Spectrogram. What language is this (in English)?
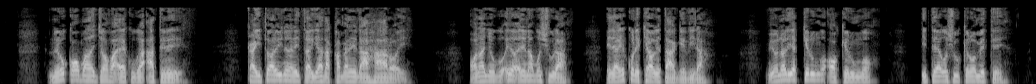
Kikuyu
